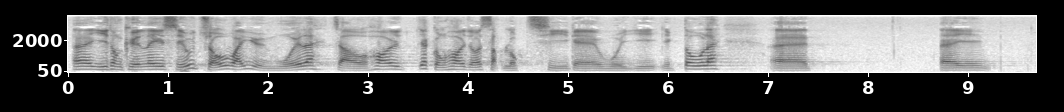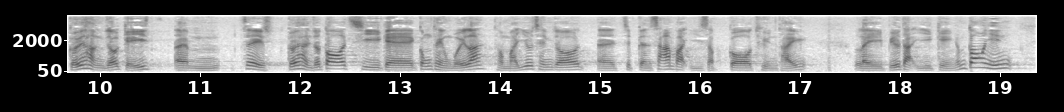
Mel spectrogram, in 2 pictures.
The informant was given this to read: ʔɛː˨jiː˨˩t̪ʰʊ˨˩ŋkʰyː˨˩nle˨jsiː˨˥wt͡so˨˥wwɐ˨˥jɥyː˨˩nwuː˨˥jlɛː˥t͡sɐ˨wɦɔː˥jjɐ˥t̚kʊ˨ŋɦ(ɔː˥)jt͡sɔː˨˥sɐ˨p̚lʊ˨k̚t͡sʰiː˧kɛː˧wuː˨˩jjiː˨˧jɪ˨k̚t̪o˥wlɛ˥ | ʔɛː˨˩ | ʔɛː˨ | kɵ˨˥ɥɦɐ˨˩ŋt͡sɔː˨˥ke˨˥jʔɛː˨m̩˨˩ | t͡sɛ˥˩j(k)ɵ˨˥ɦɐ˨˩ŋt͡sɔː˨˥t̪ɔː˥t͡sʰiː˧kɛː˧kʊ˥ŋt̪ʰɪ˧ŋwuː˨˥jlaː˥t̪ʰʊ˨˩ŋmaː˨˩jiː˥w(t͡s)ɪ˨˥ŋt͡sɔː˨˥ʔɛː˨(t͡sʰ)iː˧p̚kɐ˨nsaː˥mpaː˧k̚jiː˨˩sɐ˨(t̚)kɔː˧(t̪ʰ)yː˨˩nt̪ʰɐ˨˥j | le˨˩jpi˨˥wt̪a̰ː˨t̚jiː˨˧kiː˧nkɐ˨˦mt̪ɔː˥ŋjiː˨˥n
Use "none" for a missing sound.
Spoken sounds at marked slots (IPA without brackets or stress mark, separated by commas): ɔː˥, k, t͡sʰ, t͡s, p̚, t̪ʰ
